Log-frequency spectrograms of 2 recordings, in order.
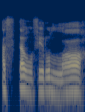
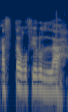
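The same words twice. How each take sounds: First: The vowels are long, in Arabic style. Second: The vowels are short, in Bengali style. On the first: "এগুলো হচ্ছে লম্বা টান" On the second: "বাংলায় হচ্ছে"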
